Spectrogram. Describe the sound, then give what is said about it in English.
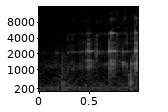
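Glasses of bourbon whiskey clink together in a toast, a few bright ringing taps in quick succession, fairly crisp against a quiet background with no talking. “Let's get a little cheers. Little traditional cheers.”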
